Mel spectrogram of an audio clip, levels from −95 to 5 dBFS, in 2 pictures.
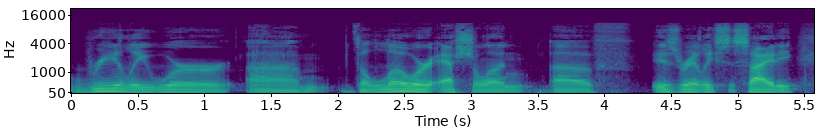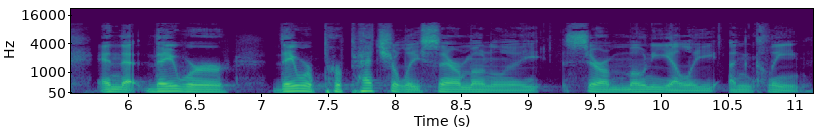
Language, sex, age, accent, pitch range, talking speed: English, male, 40-59, American, 80-100 Hz, 100 wpm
